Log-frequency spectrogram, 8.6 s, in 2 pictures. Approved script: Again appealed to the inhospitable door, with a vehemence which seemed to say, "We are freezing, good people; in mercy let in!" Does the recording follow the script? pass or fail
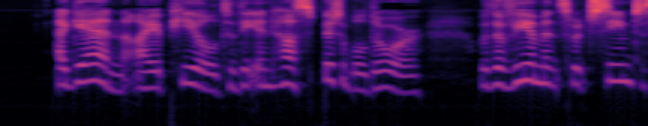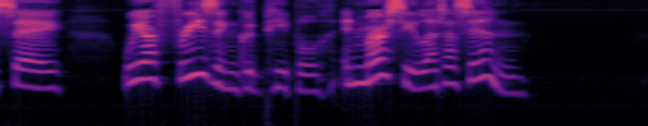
fail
